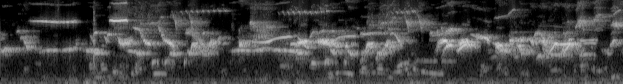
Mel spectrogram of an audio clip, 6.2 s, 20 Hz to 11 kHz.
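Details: White-rumped shama competing at the Suara Agung contest on 1 October 2023, where it won first place; dense rolling song of slurred whistles and buzzy chatter, phrases running together almost without pause.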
